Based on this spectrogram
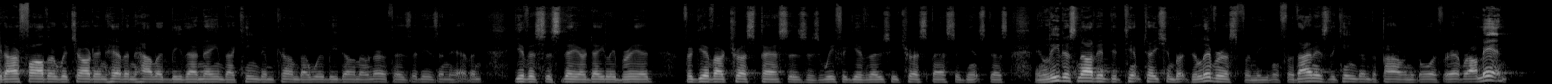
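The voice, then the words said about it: Very fast rote recitation. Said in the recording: “That's why I can say it so fast.”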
